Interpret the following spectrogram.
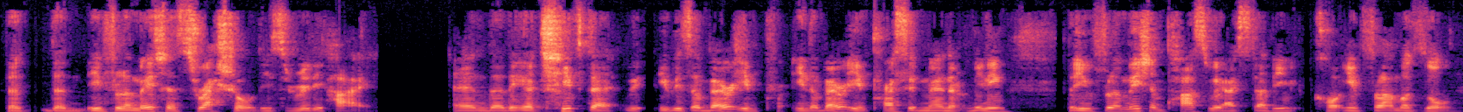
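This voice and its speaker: On a muffled recording, a man's lowish, creaky, husky voice moves briskly. He's in his thirties, South Korean by origin and Beijing-raised, an assistant professor doing research, and his interview answers stumble along with frequent fillers and restarts.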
